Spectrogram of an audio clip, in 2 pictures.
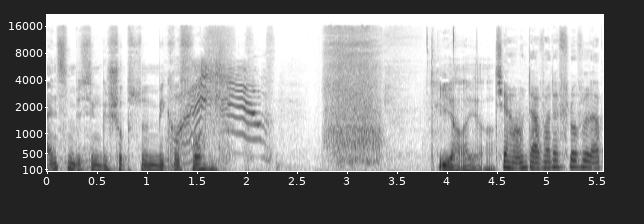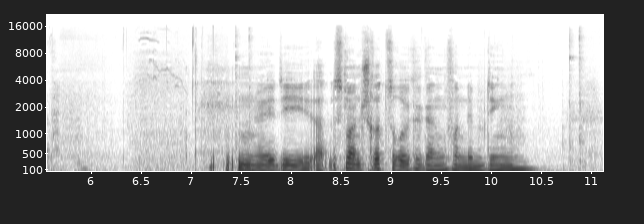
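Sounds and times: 
speech: 0:00.0 - 0:02.0, 0:03.9 - 0:05.8, 0:07.3 - 0:10.5
cat meowing: 0:01.2 - 0:02.4
cat breathy hissing exhale: 0:02.2 - 0:03.7.

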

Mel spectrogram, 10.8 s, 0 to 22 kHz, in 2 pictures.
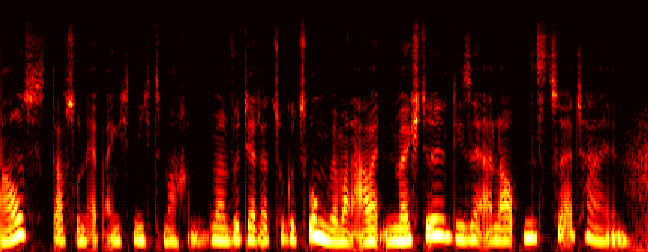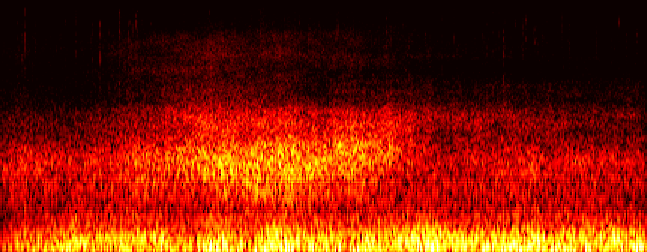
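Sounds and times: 
speech: 0:00.0 - 0:06.2
strong wind buffeting the microphone: 0:05.2 - 0:10.7.

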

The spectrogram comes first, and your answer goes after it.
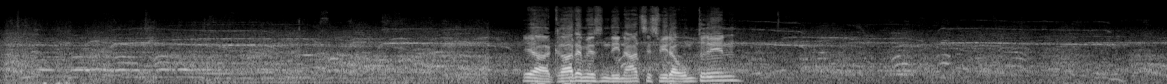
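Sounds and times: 
large outdoor crowd roaring and cheering as marchers turn around: 0:00.0 - 0:11.6
sustained shrill whistles from crowd: 0:00.8 - 0:03.1, 0:03.7 - 0:05.0, 0:07.4 - 0:11.6
speech: 0:05.2 - 0:07.5.

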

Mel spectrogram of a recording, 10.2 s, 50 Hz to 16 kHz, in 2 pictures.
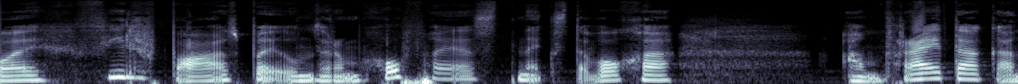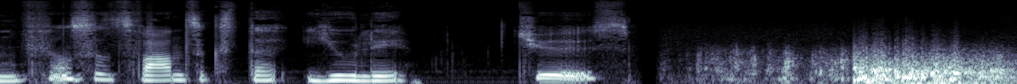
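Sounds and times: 
speech: 0:00.0 - 0:09.0
heavy rain pouring down: 0:08.4 - 0:10.1
thunder rumbling: 0:08.4 - 0:10.1.

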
